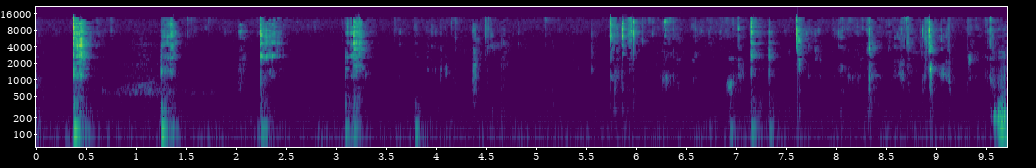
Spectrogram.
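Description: Close, quiet chewing of pork meatballs with rice, with distinct wet crunchy bites at irregular intervals and softer mouth sounds between, no talking.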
